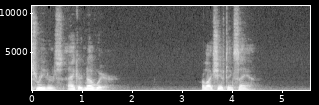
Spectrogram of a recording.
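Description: An older man speaks clearly into a close microphone, in short phrases with pauses.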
